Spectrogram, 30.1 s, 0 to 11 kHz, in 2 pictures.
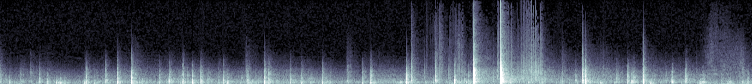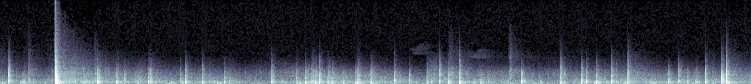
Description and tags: Distant fireworks, recorded with a Zoom H1.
